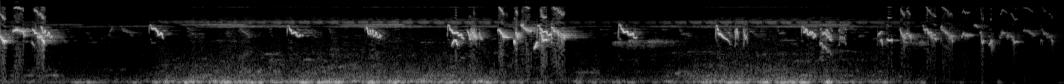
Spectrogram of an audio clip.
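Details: Over about ten seconds a yellow white-eye, kecial kuning, alternates scattered high falling chirps with several quick, tangled bursts of shrill twittering and one short buzzy note, the song thinning toward the end.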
